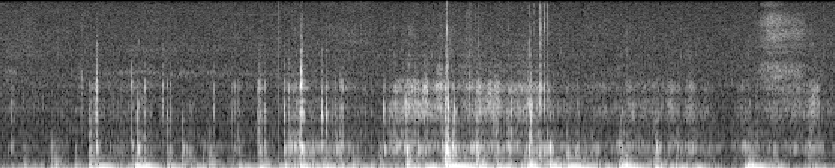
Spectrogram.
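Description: Handling noise from a camera mounted on an airsoft sniper rifle as it is carried on foot through dry grass: irregular knocks and rubbing from the rifle, footsteps and grass swishing, over a low rumble.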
